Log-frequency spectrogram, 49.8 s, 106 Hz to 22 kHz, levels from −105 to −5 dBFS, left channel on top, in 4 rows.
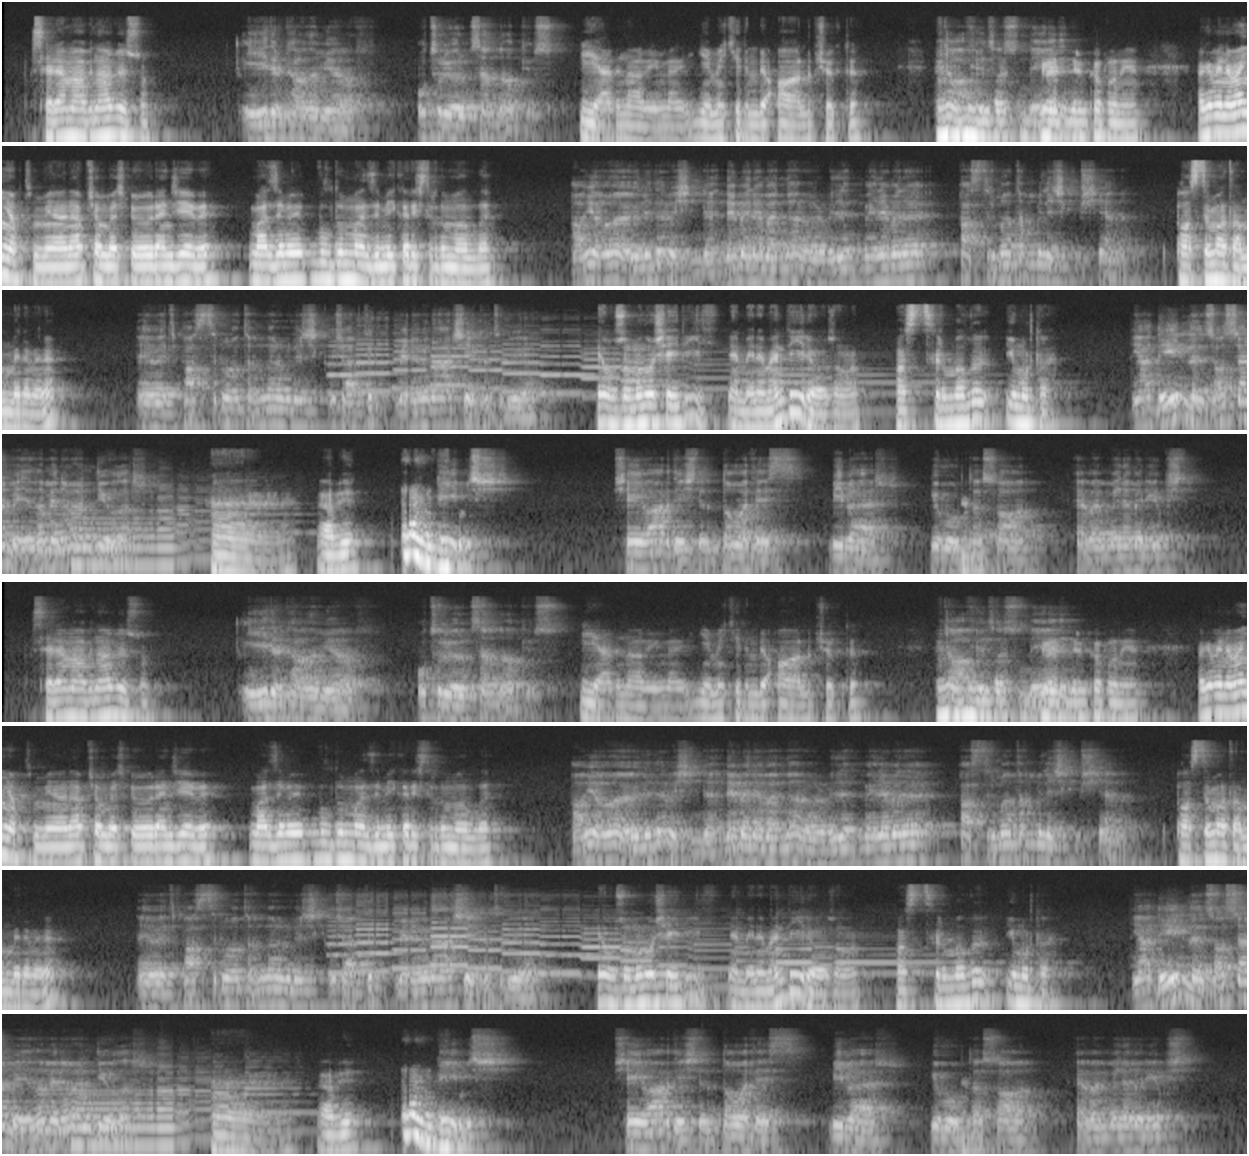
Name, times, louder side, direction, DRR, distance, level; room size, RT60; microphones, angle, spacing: voice 1, 0.3-1.5 5.8-8.6 9.3-11.4 12.0-14.6 14.9-17.4 24.2-25.5 30.8-33.5 33.8-35.4 39.4-40.9 41.3-42.1 46.9-47.1, left 5 dB, 80° left, 0.4 m, -21 dB
voice 2, 2.3-3.6 4.1-5.5 9.4-10.7 18.1-21.7 22.0-23.7 26.2-30.2 36.2-38.9 41.7-42.4 43.5-45.3 45.6-46.3 46.6-47.6 48.1-49.2, equal, 20° left, 3.9 m, -31 dB
sound 1, 28.1-35.5 36.2-40.7, right 3 dB, 30° right, 1.0 m, -38 dB
26.5 x 10.5 x 2.3 m
head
